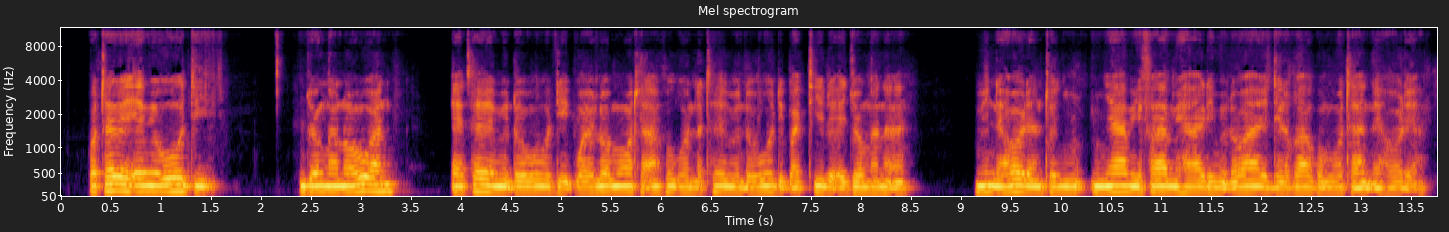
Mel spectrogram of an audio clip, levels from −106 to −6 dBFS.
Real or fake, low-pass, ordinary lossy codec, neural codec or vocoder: real; 10.8 kHz; none; none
